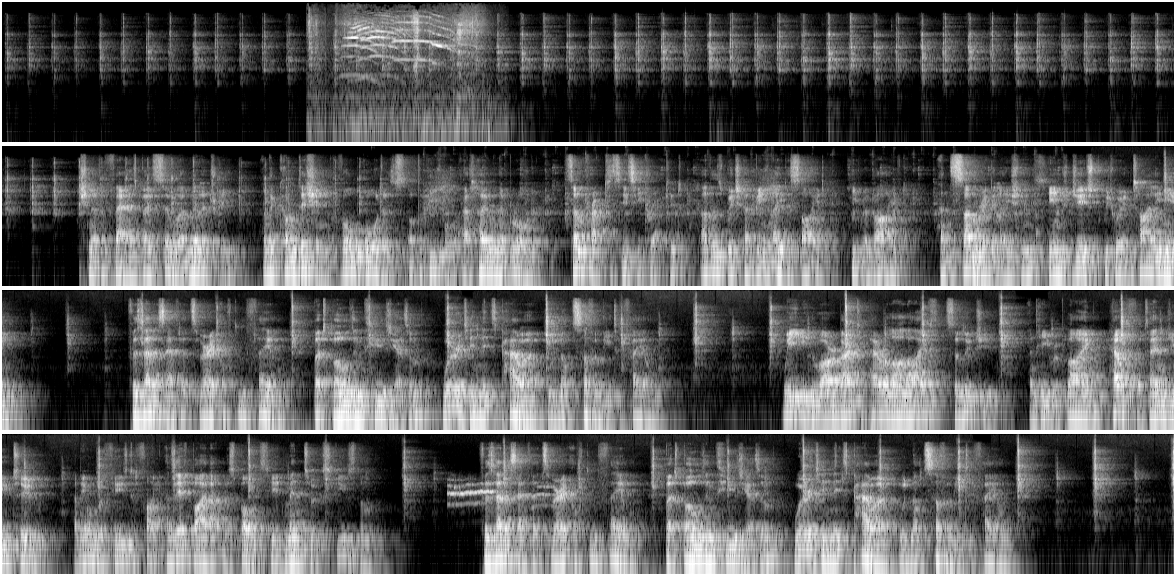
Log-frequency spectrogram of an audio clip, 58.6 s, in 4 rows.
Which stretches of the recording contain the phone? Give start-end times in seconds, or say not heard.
not heard.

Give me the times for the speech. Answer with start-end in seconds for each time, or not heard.
15.6-29.4, 30.9-37.5, 39.0-48.6, 49.9-56.5.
